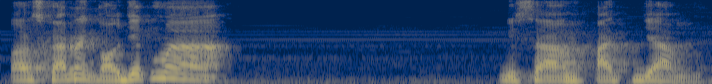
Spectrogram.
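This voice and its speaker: A man casually telling a true story from a mountain hike, growing animated and high as it gets tense. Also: moderate pace, husky, no room sound, soft background music. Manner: animated, rising pitch when excited, Jakarta slang. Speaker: storyteller guest.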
